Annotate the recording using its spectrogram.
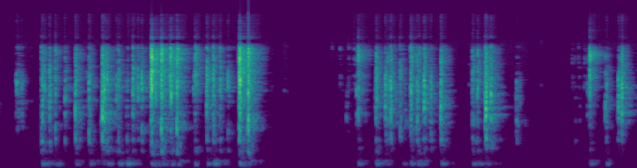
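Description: Typing on a computer keyboard: a fast run of keystrokes for about two seconds, a pause of about a second, then a second, shorter run.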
